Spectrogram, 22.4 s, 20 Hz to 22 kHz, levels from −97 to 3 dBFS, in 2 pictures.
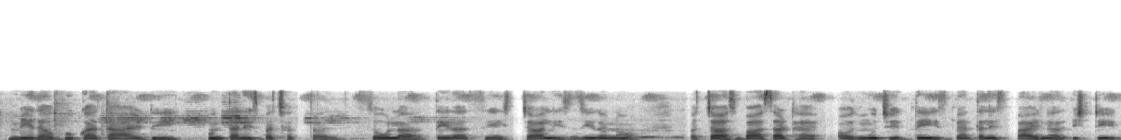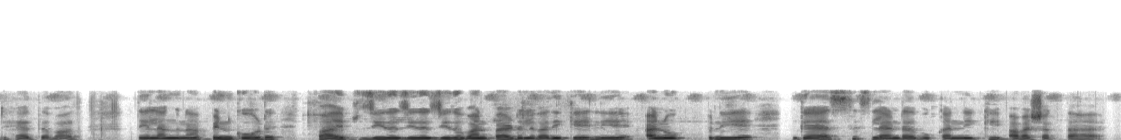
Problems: none marked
